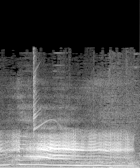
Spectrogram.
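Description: Newborn baby crying: one long wail whose pitch sinks slowly, loudest from about half a second in.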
